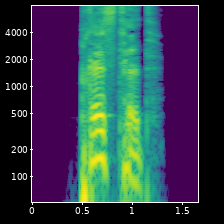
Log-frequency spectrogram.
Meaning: inflection of pressen: 1. second-person plural preterite 2. second-person plural subjunctive II
- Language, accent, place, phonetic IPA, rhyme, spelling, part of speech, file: German, Germany, Berlin, [ˈpʁɛstət], -ɛstət, presstet, verb, De-presstet.ogg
